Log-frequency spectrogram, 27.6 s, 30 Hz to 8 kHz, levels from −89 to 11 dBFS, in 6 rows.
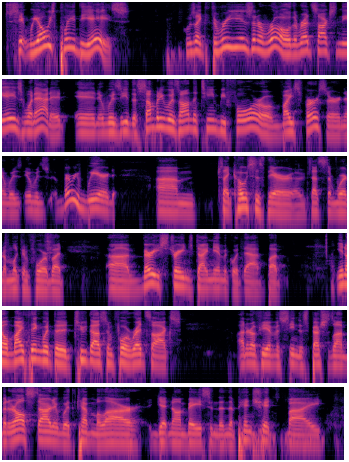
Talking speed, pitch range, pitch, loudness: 205 wpm, 115-170 Hz, 140 Hz, -23 LUFS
